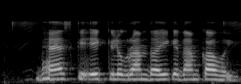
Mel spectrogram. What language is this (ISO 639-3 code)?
mag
